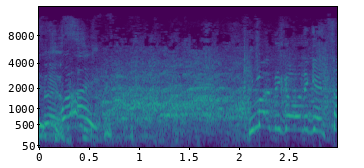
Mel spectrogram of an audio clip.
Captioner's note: laughter and applause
